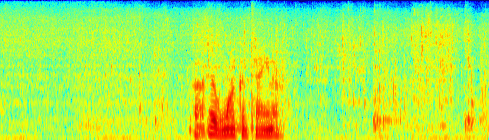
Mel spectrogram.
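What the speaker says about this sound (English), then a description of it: "Now it's time to start adding some of our chicken broth" Chicken broth pours from a container into a pot of seafood chowder, a steady close splashing stream that swells briefly, under someone talking.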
